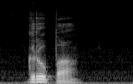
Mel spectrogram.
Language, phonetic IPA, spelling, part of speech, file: Polish, [ˈɡrupa], grupa, noun, Pl-grupa.ogg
